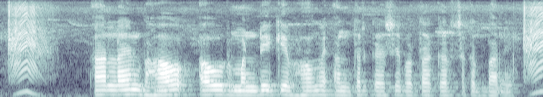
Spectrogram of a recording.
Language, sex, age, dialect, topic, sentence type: Bhojpuri, male, 25-30, Southern / Standard, agriculture, question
